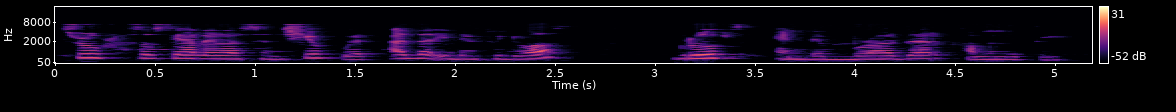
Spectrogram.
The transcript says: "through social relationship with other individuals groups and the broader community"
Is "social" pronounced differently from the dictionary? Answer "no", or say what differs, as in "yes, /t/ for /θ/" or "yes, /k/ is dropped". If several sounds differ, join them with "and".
yes, /s/ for /ʃ/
